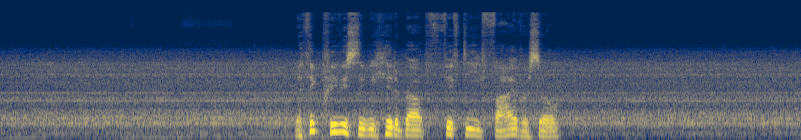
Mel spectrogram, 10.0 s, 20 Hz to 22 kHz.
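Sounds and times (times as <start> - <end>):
small cooling fan hissing: 0.0 - 10.0.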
